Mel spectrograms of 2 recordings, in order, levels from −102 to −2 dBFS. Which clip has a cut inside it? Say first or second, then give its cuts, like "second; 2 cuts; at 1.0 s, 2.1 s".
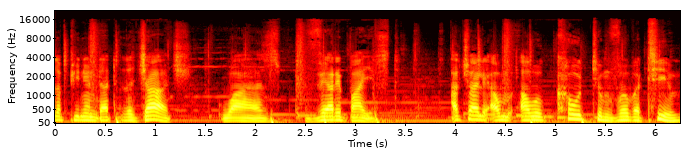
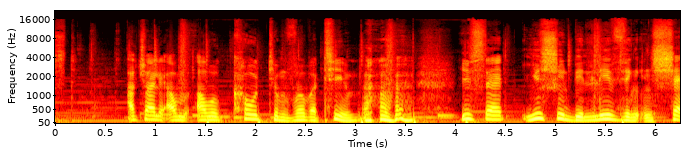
second; 1 cut; at 4.6 s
